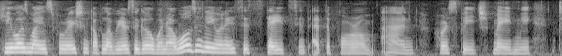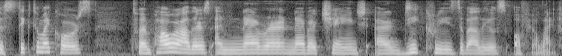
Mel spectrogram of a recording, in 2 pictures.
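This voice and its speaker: This woman speaks with a non-native accent in a fairly low voice. Her pitch variation is ordinary. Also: moderate pace. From Eastern Europe, former Soviet Union. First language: not English. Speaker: podcast host. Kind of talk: podcast interview. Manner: halting.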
